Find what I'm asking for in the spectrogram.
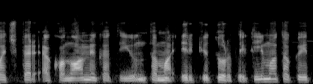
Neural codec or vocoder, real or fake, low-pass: none; real; 10.8 kHz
